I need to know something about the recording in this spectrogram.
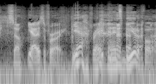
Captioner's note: laughs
